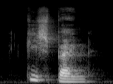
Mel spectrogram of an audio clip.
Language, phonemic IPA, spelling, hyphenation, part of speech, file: Dutch, /ˈkisˌpɛi̯n/, kiespijn, kies‧pijn, noun, Nl-kiespijn.ogg
- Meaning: toothache (in a molar)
